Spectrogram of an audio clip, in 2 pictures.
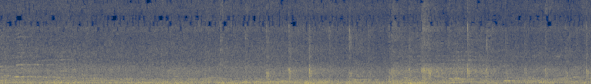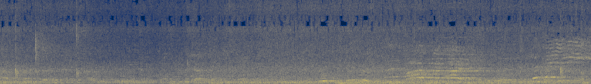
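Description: Swimmers splash through the water in a large echoing hall.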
